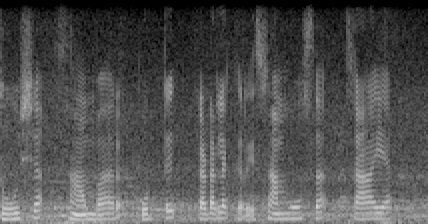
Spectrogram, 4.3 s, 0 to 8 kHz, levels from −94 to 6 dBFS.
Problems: none marked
